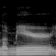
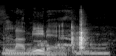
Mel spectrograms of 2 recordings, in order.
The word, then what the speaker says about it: Lemire: Lemire, Canadian, Lemire, U.S., Lemire. You gotta be more aggressive with the American versions.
